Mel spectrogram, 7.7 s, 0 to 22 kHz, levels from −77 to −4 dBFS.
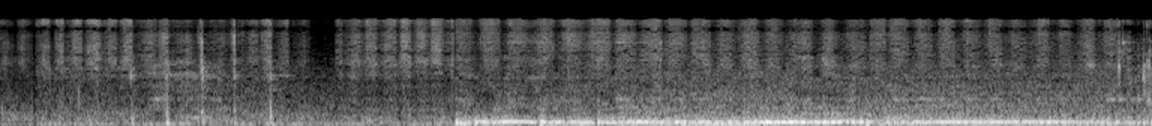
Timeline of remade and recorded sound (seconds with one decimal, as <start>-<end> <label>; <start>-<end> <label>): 0.0-0.9 recorded; 0.9-1.6 remade; 1.6-2.2 recorded; 2.2-4.1 remade; 4.1-5.3 recorded; 5.3-5.9 remade; 5.9-7.7 recorded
